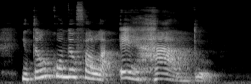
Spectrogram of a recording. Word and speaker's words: errado: quando eu falo lá errado é ali eu separei a sílaba R com a mas na pronúncia para ter esse som forte eu preciso dos dois RS né errado acertou quem conseguiu identificar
